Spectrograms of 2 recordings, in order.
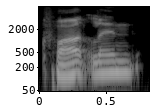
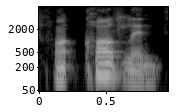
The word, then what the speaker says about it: Kwantlen: But I believe it's pronounced Kwantlen Polytechnic University. The first word is the one I don't have. I think it's Kwantlen or Oh, something like that.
